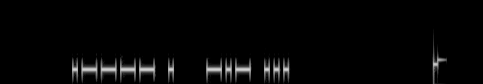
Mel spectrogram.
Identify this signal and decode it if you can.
Morse code, heard as a keyed tone, about 25 wpm, 700 Hz. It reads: 1E KS
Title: Field Day Exchanges - 25wpm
